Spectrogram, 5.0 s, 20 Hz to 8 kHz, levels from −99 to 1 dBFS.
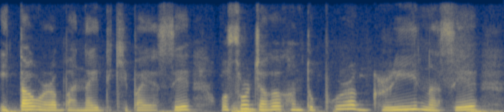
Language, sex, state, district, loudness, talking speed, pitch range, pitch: Nagamese, female, Nagaland, Kohima, -20 LUFS, 155 wpm, 180-220 Hz, 200 Hz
